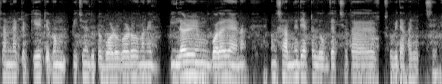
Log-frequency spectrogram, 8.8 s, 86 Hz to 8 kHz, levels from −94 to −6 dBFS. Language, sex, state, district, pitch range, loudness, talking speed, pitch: Bengali, male, West Bengal, North 24 Parganas, 120-130 Hz, -21 LUFS, 165 wpm, 125 Hz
